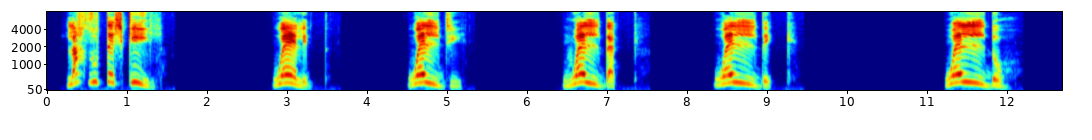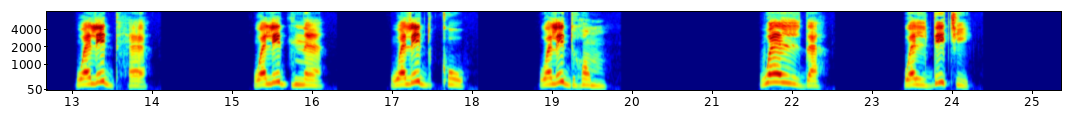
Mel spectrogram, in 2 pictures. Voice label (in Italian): Vocalizzazione arabo colloquiale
